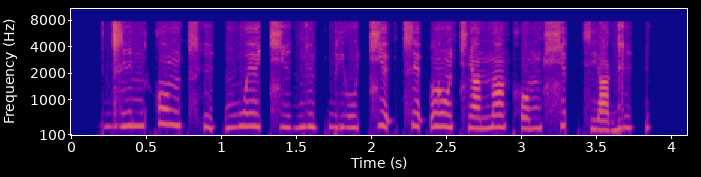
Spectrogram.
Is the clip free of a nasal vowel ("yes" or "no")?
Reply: no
